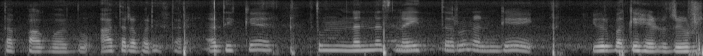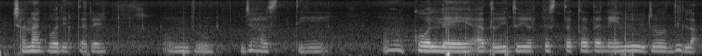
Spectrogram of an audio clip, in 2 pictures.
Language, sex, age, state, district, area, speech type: Kannada, female, 30-45, Karnataka, Udupi, rural, spontaneous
